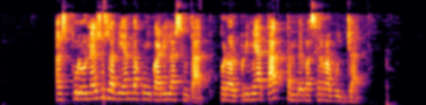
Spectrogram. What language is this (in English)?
Catalan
